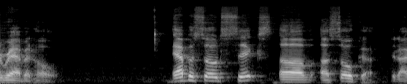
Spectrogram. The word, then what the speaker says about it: Ahsoka: further down that rabbit hole episode six of Ahsoka did I pronounce that correctly that's right um let's backtrack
